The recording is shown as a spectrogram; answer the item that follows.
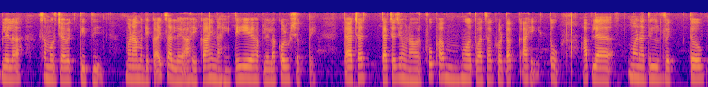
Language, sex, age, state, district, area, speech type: Marathi, female, 18-30, Maharashtra, Osmanabad, rural, spontaneous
